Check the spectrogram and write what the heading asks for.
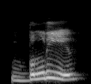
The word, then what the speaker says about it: bleed: automáticamente nosotros sabemos que si tenemos dos E se pronuncia una I, pero si tenemos solo una E, solo se va a pronunciar esa E. Entonces aquí sería bleed and bled.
